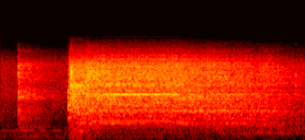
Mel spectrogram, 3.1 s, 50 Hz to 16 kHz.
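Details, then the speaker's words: Used South Bend GT-26T lathe, initial evaluation, running through spindle speed ranges: spindle spins up with a hard rushing whir and thin steady singing tone fading as it slows; possible gear noise in spindle gearbox, needs further investigation. "This might have sound like a gear noise."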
